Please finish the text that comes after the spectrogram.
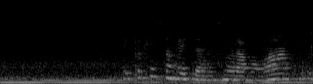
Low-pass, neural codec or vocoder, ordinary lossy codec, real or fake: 7.2 kHz; none; AAC, 32 kbps; real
